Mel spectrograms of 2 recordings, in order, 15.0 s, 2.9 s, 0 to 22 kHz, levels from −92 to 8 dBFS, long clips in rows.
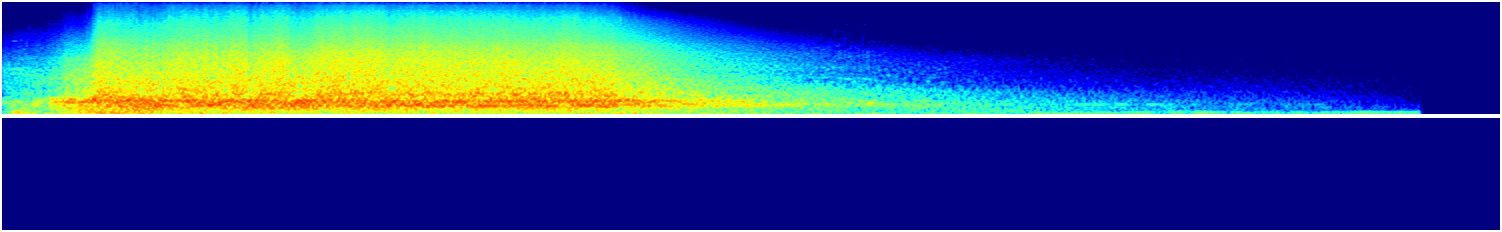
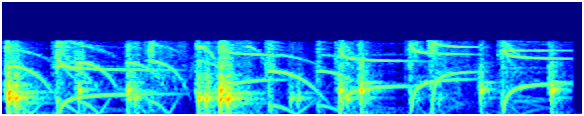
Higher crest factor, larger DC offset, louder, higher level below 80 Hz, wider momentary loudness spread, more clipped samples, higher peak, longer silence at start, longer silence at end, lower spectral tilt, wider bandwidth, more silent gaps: second, 14 dB vs 24 dB; neither; first, -10 LUFS vs -31 LUFS; first, -36 dBFS vs -56 dBFS; first, 15 LU vs 9 LU; neither; first, -2 dBFS vs -6 dBFS; about the same, 0.05 s vs 0 s; first, 10.6 s vs 0.05 s; about the same, -4.5 dB/octave vs -3.5 dB/octave; first, over 20 kHz vs 5.4 kHz; neither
